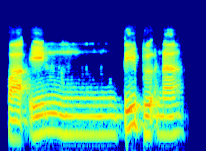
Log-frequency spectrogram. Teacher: nun sukun bertemu dengan huruf to bacaan ikhfa dibaca samar-samar. Ba sukun bacaan kolkolah dibaca memantul ditampakkan pantulannya.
